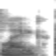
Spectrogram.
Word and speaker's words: Schlage: Schlage, Schlag. Nobody knows really how to pronounce it. – I looked it up. It's Schlage.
